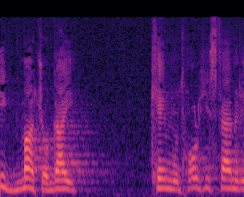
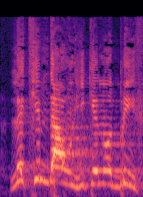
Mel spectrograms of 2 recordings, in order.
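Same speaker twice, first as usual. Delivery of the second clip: frantic shout; 7 semitones higher, 12 dB louder than usual. Retold or imitated. Translator yells at the big man.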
